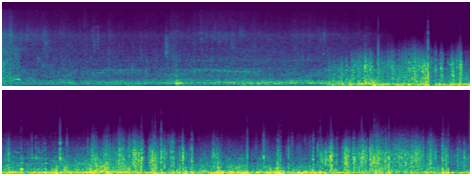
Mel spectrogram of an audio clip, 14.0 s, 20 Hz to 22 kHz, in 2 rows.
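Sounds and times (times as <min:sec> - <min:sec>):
wind buffeting microphone: 0:00.0 - 0:14.0
steady low hum: 0:03.9 - 0:14.0.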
